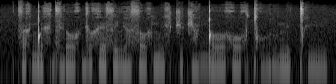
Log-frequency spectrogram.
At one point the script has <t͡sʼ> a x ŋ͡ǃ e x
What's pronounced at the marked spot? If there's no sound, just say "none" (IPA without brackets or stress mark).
t͡s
